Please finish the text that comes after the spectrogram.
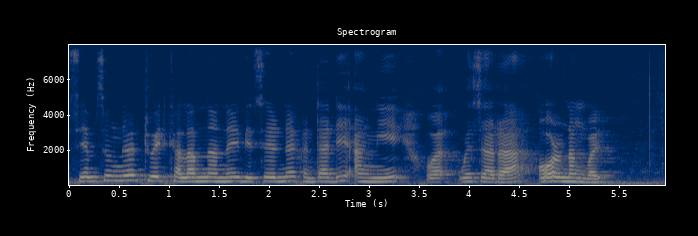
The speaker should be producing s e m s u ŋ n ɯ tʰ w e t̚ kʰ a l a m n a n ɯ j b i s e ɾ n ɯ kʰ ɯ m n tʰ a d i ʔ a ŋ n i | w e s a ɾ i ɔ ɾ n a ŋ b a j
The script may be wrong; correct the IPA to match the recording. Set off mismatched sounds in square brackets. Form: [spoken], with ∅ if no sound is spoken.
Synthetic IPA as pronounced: s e m s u ŋ n ɯ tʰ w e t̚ kʰ a l a m n a n ɯ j b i s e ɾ n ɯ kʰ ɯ [∅] n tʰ a d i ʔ a ŋ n i | w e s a ɾ [a] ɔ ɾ n a ŋ b a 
